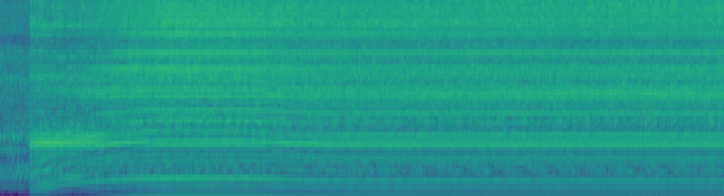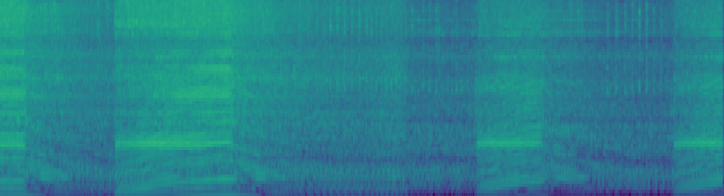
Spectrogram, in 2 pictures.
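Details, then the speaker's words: Small two-stroke blower with a newly fitted replacement carb, heard during carb adjustment: a steady buzz droops and wavers at idle, then picks back up. The idle is sagging and the cause is unclear. "So in the middle of adjusting the carb, something odd was happening. It seemed like the engine was slowing down while at idle, which is not normal."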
